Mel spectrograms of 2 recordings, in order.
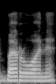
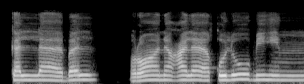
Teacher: the merging is prevented, so you will make a small stop and then you will continue with rana · You don't say barwana, because lam and ra, they are very close in their makhraj. Here there will be no idgham. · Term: sakt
